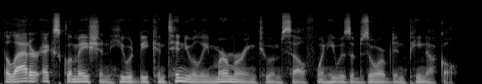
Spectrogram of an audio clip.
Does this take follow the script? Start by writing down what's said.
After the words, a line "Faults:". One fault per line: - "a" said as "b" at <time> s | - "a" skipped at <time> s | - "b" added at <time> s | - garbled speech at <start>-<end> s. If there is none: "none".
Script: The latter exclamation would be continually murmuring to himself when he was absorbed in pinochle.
The latter exclamation he would be continually murmuring to himself when he was absorbed in pinochle.
Faults:
- "he" added at 1.1 s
